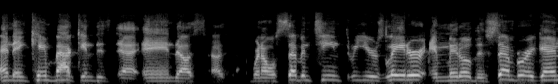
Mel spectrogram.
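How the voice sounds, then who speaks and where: A man speaks fairly quickly in a raised, projected voice with a high pitch. His tone is bright and sharp, and his intonation fairly even. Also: dry, close sound with no echo. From Venezuela. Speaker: wellness clinic founder. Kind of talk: podcast interview. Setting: video call. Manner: halting.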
